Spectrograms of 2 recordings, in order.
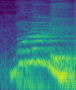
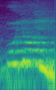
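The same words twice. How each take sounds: First: Said in the usual way. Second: Buyoy, with the l's turned into y's, pitched higher and louder; toddler's mispronunciation. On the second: Shown as a demonstration. Preacher mimics how a small child says bulol. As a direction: say Buyoy the way a two-year-old says bulol.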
